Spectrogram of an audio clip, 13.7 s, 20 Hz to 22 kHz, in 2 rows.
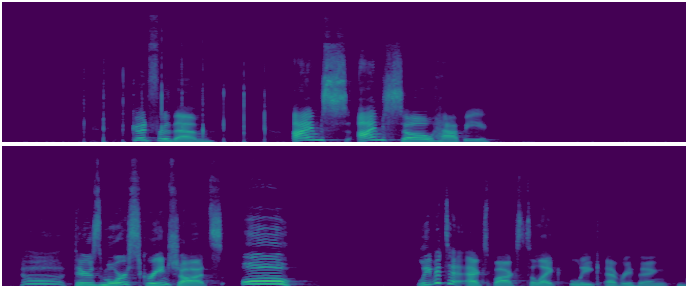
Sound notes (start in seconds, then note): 0.8 claps; 7.1 gasps; 9.3 exclaims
